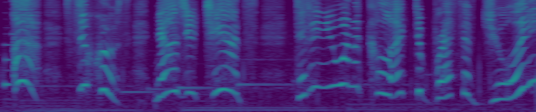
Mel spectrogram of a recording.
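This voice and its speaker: A woman voicing a tiny, cheerful, childlike fairy companion with a squeaky voice in a video game. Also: very animated, moderate pace, over loud music. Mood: eager.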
